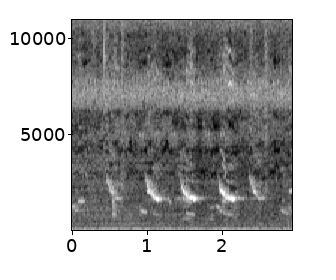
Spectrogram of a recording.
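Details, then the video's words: A straw-headed bulbul, or barau-barau, increasingly rare in Malaysia, gives a few softer slurred whistles that sweep downward, spaced about half a second apart, with a faint steady hum behind. "kicauan suara burung barau barau"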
